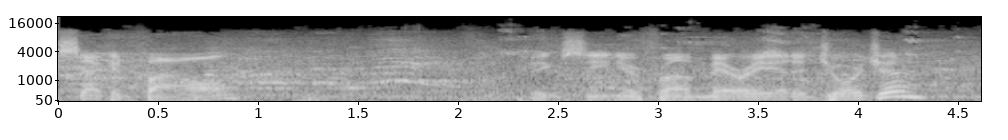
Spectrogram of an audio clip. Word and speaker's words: Marietta: Big senior from Marietta, Georgia. Or as the folks in Marietta pronounce it, Mayor Reetta, do they?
